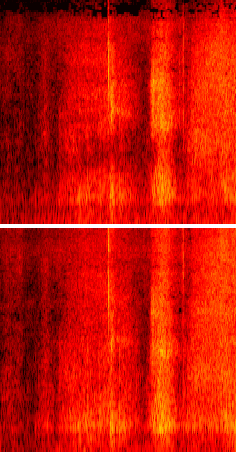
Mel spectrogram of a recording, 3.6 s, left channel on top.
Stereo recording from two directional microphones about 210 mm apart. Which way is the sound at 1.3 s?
15° right (ahead or behind).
